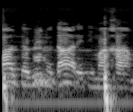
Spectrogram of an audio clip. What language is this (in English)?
Pashto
